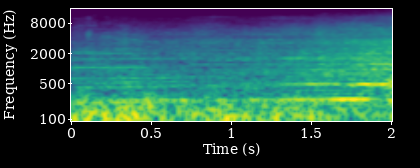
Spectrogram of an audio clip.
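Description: Classic Mini racing cars' engines running at speed past the trackside microphone, a steady drone that rises slightly in pitch.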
